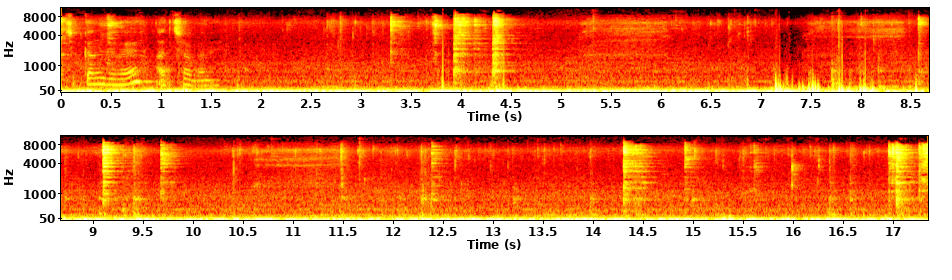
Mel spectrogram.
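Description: A metal bowl clinks now and then.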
